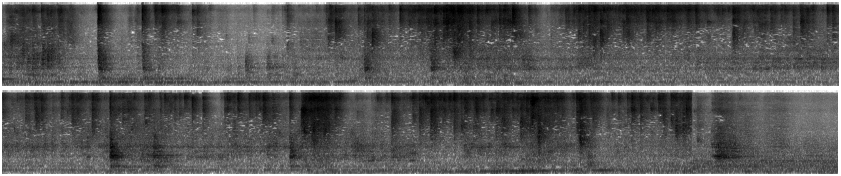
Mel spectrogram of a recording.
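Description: Handheld shower head spraying water onto a glass shower enclosure to rinse it, the hiss of the spray swelling and fading as it is swept over the glass. It stops shortly before the end.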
